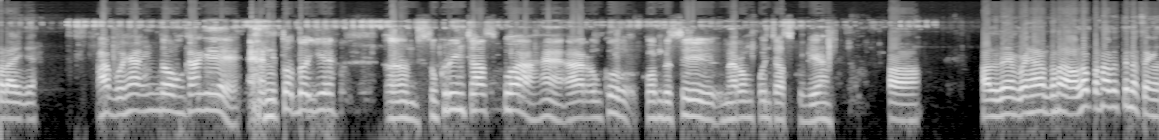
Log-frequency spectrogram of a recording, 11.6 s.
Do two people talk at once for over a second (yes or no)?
no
